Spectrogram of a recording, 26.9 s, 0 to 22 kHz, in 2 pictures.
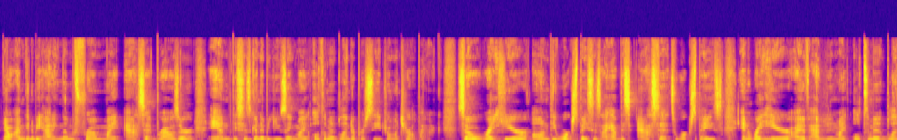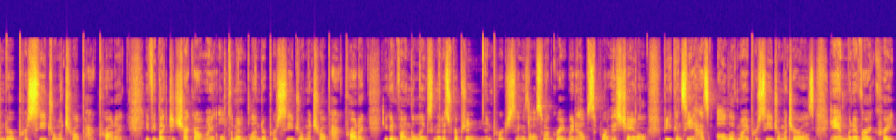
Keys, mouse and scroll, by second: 1.0-9.5 scroll down 1, 9.5 click, 12.0 click, 12.5 click, 15.0 click, 16.4 click, 16.9-17.8 scroll down 2, 17.8-21.5 drag, 22.0 click, 22.4 click, 22.6-23.6 scroll down 3, 23.2 click, 23.6 click, 23.9 click, 24.2-24.6 scroll up 1, 24.6 click, 25.0 click, 25.5 click, 25.9-26.4 scroll down 1, 26.3 drag.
